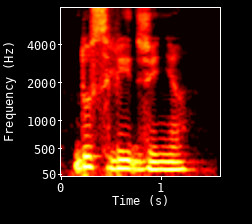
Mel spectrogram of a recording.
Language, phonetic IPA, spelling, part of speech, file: Ukrainian, [dosʲˈlʲid͡ʒenʲːɐ], дослідження, noun, Uk-дослідження.ogg
- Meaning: 1. investigation, research, study, inquiry 2. exploration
